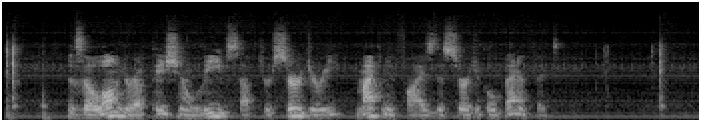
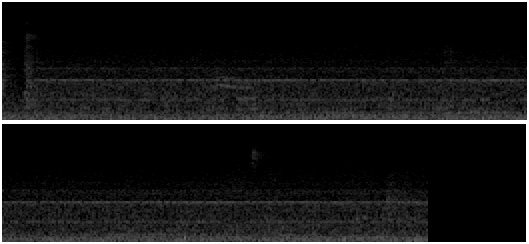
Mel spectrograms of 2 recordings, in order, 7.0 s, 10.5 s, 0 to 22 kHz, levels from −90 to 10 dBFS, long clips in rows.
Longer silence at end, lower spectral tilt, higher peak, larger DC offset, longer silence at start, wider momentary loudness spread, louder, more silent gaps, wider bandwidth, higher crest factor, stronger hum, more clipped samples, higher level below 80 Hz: second, 0.35 s vs 1 s; about the same, -5 dB/octave vs -5.5 dB/octave; first, -6 dBFS vs -44 dBFS; neither; about the same, 0.05 s vs 0 s; first, 15 LU vs 2 LU; first, -27 LUFS vs -60 LUFS; neither; about the same, 12 kHz vs 11 kHz; first, 24 dB vs 16 dB; neither; neither; about the same, -62 dBFS vs -66 dBFS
